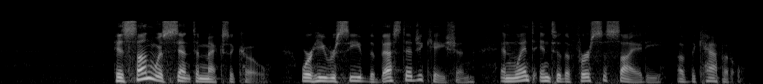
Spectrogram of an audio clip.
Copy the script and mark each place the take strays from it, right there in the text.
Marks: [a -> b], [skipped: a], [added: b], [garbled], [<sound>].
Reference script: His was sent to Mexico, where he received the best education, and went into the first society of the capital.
His [added: son] was sent to Mexico, where he received the best education, and went into the first society of the capital.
